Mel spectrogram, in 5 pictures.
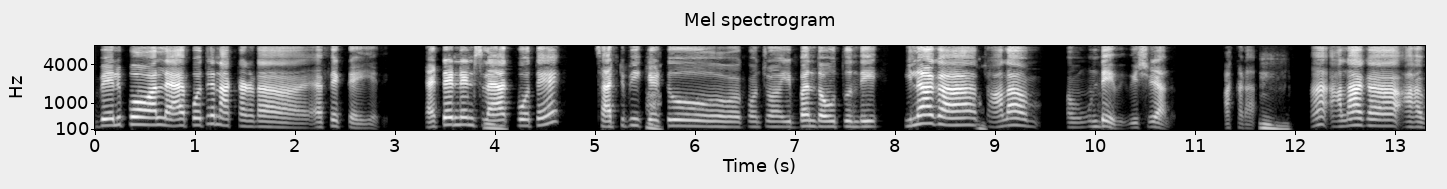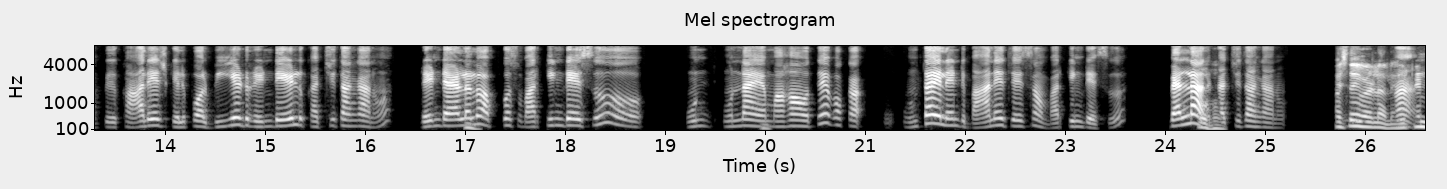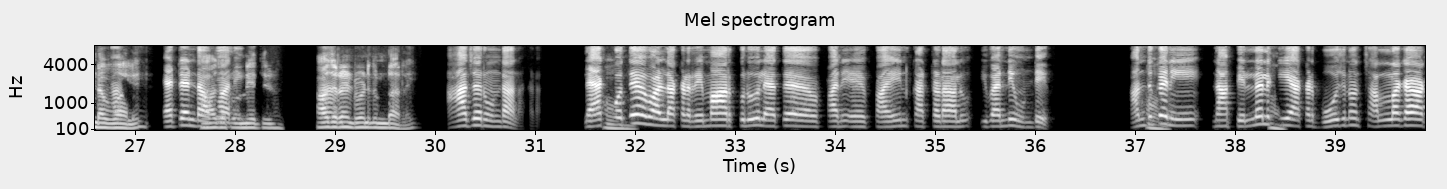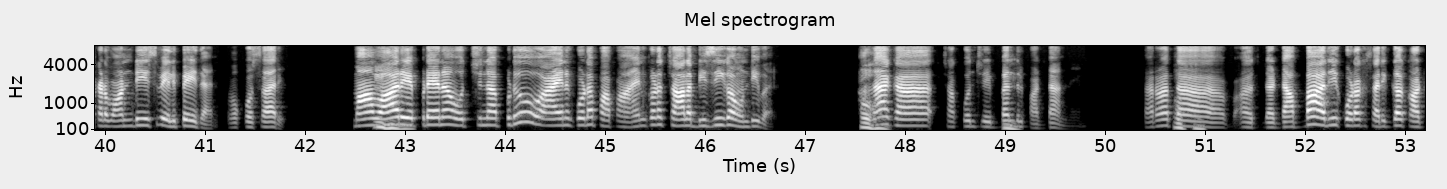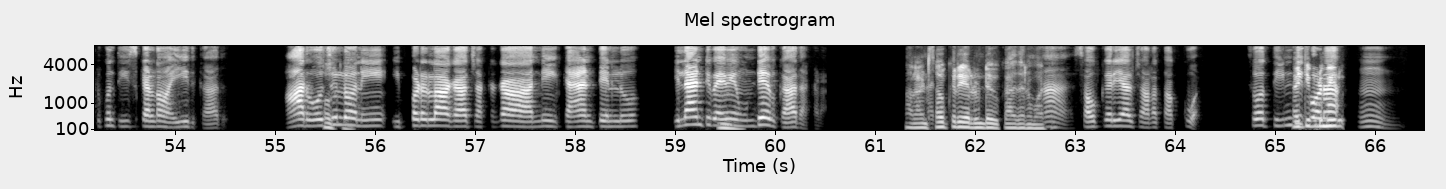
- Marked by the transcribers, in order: "నాకక్కడా" said as "నాకరడా"; in English: "ఎటెండెన్స్"; in English: "బిఎడ్"; in English: "అఫ్కోర్స్ వర్కింగ్ డేస్"; in English: "వర్కింగ్"; in English: "ఫైన్"; in English: "బిజీగా"; in English: "సో"
- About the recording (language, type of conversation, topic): Telugu, podcast, మీరు గర్వపడే ఒక ఘట్టం గురించి వివరించగలరా?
